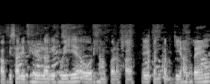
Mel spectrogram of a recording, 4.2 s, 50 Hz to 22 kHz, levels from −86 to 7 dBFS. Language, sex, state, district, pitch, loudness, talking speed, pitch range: Hindi, male, Uttar Pradesh, Muzaffarnagar, 120 Hz, -16 LUFS, 215 wpm, 115-130 Hz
